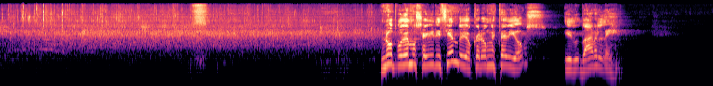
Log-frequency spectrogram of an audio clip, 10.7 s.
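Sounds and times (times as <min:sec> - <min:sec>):
audience applause: 0:00.0 - 0:06.8
speech: 0:05.7 - 0:09.4.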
